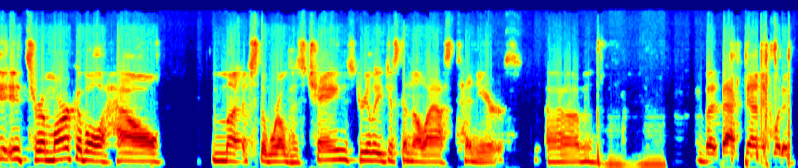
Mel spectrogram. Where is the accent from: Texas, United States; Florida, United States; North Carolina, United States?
North Carolina, United States; small town northwest of Charlotte; I am from North Carolina. I'm from a very small town, about an hour and a half to the northwest of Charlotte, North Carolina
